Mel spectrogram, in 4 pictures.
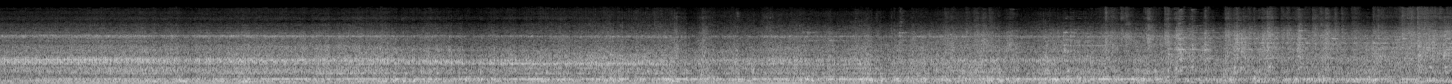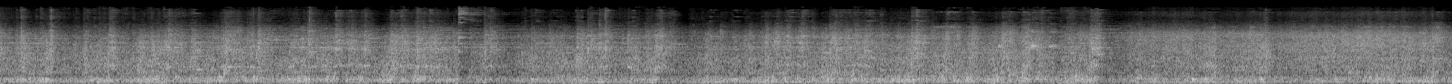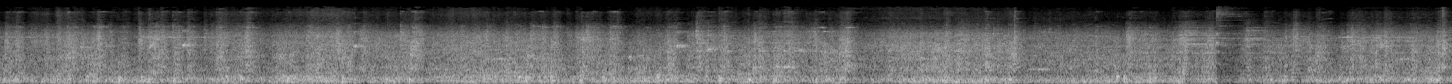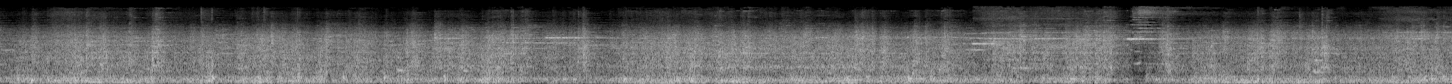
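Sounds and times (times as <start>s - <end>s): diesel locomotive engines running: 0.0s - 58.0s
wheels clattering over rail joints: 8.0s - 58.0s
wheel squeal: 48.9s - 49.7s, 53.1s - 55.6s, 57.4s - 58.0s.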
